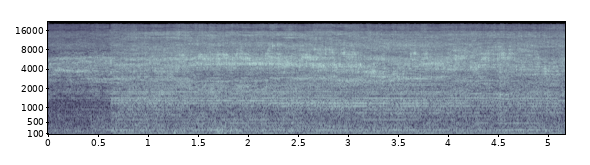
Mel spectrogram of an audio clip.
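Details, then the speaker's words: Microneedling pen (Eclipse Evo) operating over facial skin to drive in PRP after CO2 laser for acne scars, under numbing and nerve block: steady high buzzing motor in a small room. "ut the eclipse Evo yeah another micro pen right there so now we're gonna add the PRP on and this shouldn't really hurt much it'll feel a little bit but the goal with this is not to puncture too much"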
